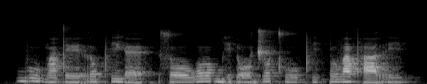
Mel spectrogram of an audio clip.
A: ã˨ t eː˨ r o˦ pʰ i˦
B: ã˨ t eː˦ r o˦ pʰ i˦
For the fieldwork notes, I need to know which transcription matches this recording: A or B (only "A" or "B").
A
